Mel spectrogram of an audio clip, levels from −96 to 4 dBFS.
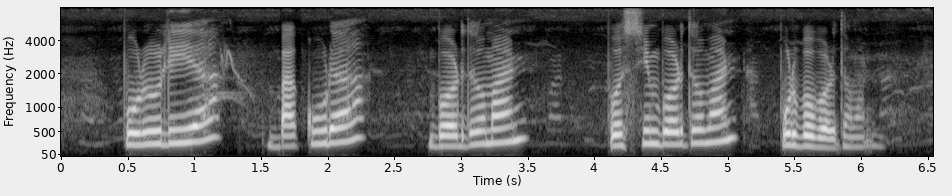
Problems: constant background noise, background conversations at intervals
